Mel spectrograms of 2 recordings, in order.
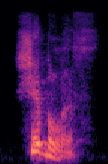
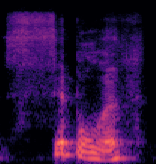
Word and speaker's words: Shibboleth: If he replied no, they said, "All right, say Shibboleth." And if he said Sibboleth, because he could not pronounce the word correctly, they seized him and killed him at the fords of the Jordan.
